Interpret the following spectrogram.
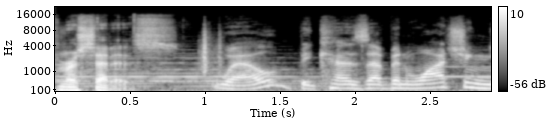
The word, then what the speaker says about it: Mercedes: See, and I noticed Sylvain said Mercedes. I guess you got different ways to pronounce it. And I'm pretty sure Mercedes explained it to Cyril. It is Mercedes.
